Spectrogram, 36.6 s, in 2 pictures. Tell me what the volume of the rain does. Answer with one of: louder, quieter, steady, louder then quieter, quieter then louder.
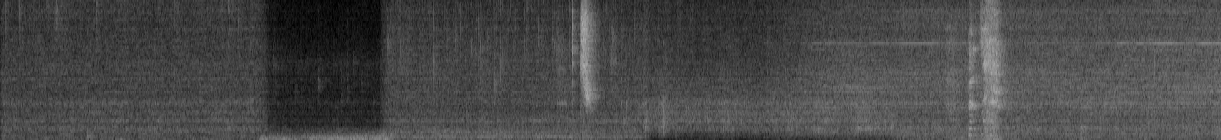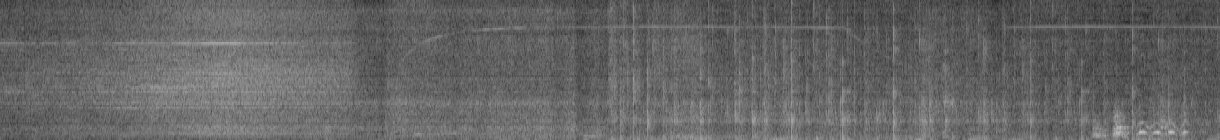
louder.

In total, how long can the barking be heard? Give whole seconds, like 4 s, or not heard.
2 s.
